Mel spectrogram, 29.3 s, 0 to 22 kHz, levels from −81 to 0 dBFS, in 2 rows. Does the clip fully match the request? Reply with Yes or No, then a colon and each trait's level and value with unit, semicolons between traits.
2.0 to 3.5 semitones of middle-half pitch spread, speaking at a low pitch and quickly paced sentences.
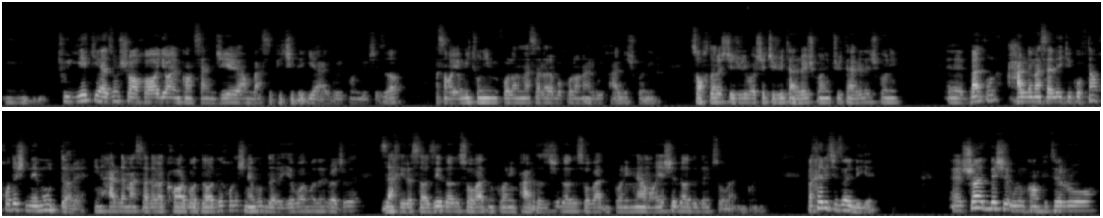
Yes: average, 2.9 semitones; low, 130 Hz; fast, 165 wpm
